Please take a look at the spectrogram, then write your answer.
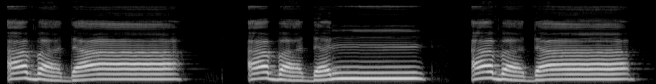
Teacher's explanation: لیکن جب ہم وقف کریں گے تو دو زبر کی تنوین کا جب ہم وقف کرتے ہیں تو ایک الف کے برابر بدل کے پڑھتے ہیں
